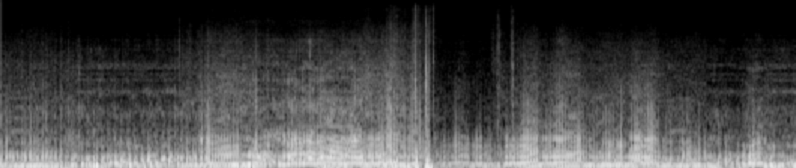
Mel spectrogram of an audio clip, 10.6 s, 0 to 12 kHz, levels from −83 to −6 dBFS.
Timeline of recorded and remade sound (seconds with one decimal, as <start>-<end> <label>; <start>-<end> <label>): 0.0-1.0 recorded; 1.0-2.4 remade; 2.4-3.2 recorded; 3.2-4.8 remade; 4.8-9.4 recorded; 9.4-10.6 remade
